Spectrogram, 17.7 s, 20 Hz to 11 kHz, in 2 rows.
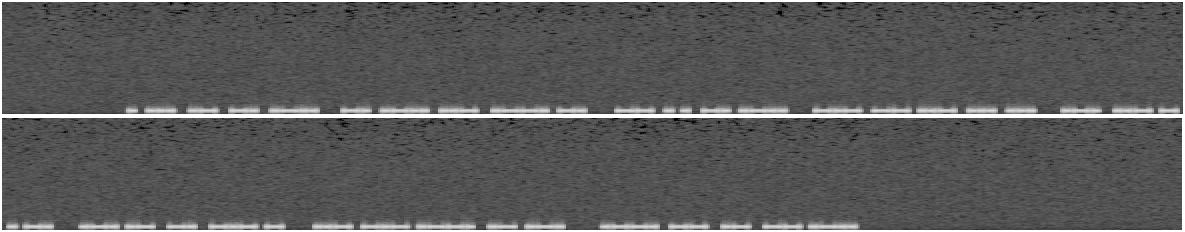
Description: Morse code, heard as a keyed tone, hand-sent with a paddle, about 33 wpm, 350 Hz. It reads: ESANL NLUPN MEENL KMUSS RUTEN RANKT UKPAR PMAML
